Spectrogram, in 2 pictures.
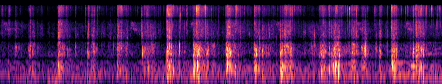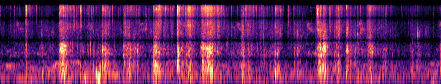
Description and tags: This sound is foot steps on gravel.
gravel, foot, steps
